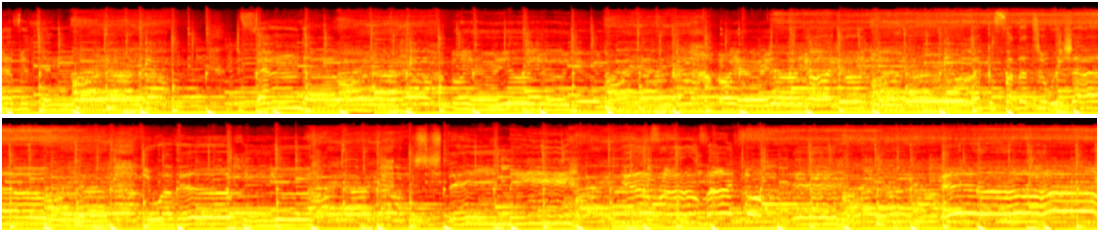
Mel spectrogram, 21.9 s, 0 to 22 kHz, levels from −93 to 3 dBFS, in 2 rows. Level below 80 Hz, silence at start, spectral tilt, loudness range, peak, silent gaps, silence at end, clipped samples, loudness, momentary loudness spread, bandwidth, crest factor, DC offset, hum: -18 dBFS; 0 s; -5.5 dB/octave; 2 LU; 0 dBFS; none; 0 s; under 0.1%; -12 LUFS; 4 LU; 17 kHz; 12 dB; under 0.1%; none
